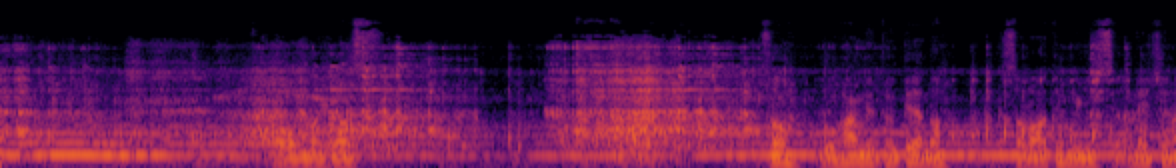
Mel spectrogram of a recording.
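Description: Eerie game music drones from a tablet speaker.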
